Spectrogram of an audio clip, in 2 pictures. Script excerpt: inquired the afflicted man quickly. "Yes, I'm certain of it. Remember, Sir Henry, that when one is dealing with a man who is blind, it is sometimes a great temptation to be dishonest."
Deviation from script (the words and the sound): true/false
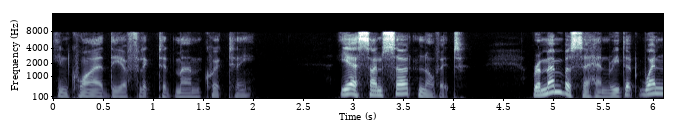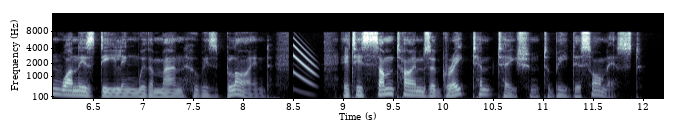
true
